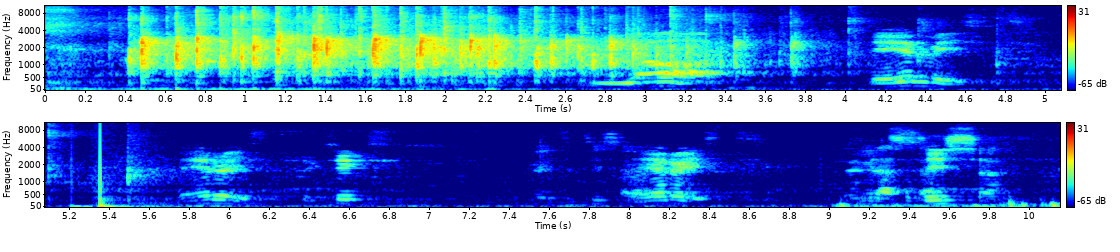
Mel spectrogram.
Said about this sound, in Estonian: esmalt teeme palava aplausi meie moderaatorile, daamid-härrad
